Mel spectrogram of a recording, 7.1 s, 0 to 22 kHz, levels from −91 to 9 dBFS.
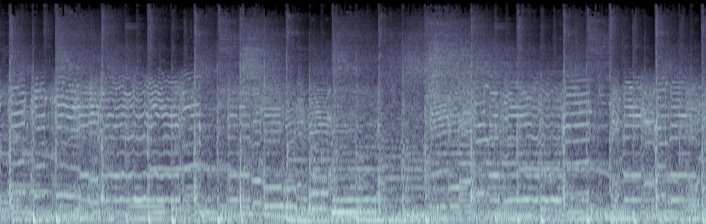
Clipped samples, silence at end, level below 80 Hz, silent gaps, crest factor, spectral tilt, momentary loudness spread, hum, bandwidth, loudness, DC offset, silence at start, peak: under 0.1%; 0 s; -20 dBFS; none; 12 dB; -5.5 dB/octave; 2 LU; none; 19 kHz; -14 LUFS; under 0.1%; 0 s; 0 dBFS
